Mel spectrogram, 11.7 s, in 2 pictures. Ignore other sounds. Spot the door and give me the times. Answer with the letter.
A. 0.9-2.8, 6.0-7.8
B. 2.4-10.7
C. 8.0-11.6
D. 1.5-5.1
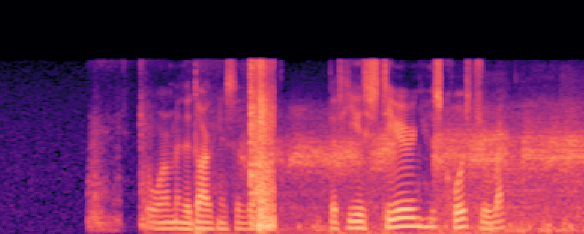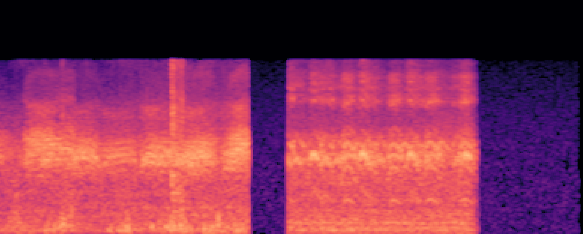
A.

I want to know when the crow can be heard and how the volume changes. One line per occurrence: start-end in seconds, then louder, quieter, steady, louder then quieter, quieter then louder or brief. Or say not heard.
2.4-10.7 louder.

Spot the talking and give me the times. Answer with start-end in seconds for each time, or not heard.
1.5-5.1.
